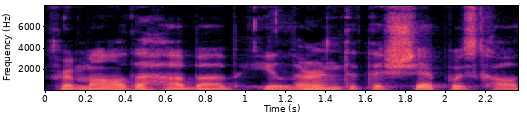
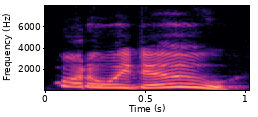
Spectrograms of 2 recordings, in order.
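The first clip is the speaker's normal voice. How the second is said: much higher, panicked passenger; frightened cry; 4 dB louder, slower than usual. Acted. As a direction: cry out in alarm. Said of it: "someone cried".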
